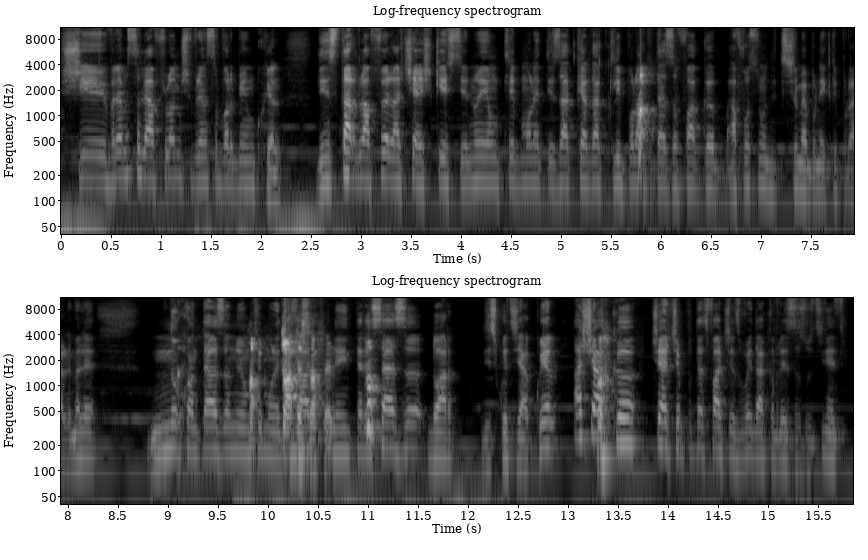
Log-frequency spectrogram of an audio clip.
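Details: Adult male speaker; typical speech.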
